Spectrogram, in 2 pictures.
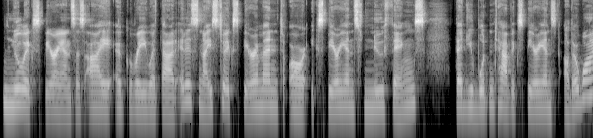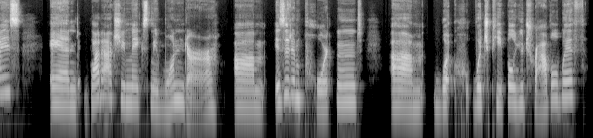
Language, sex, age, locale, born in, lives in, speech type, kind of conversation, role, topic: English, female, 45-49, en-DE, Germany, United States, conversation, podcast, host, What experiences or moments make travel especially meaningful to you?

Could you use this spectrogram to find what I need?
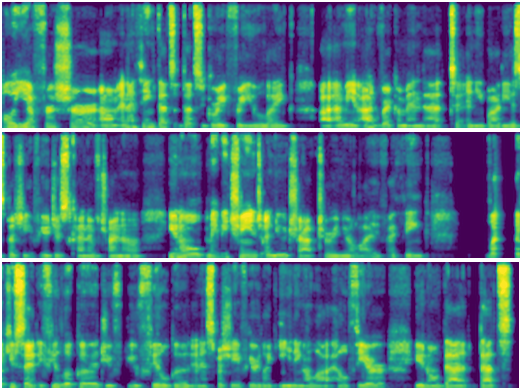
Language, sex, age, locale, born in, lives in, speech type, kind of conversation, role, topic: English, female, 25-29, en-US, United States, United States, conversation, unstructured, none, Which small morning rituals help set a positive tone for your day, and what is the story behind them?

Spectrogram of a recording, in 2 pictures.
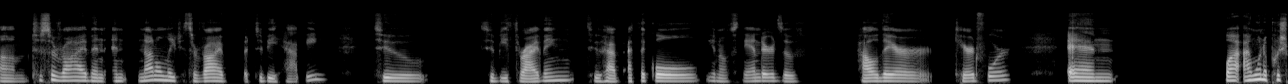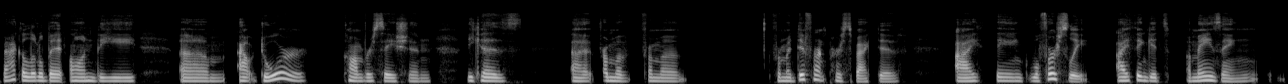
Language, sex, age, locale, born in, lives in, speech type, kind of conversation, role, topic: English, female, 25-29, en-US, United States, United States, conversation, unstructured, none, How do you feel about keeping wild animals as pets?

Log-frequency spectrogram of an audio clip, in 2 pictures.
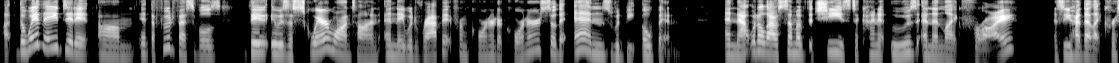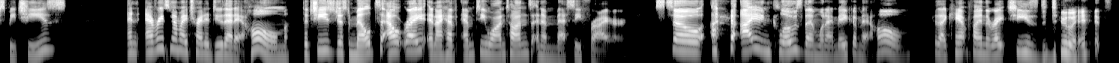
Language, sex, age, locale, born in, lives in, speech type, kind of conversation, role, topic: English, female, 25-29, en-US, United States, United States, conversation, podcast, guest, Why do you think street food holds such a special place in so many cultures?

